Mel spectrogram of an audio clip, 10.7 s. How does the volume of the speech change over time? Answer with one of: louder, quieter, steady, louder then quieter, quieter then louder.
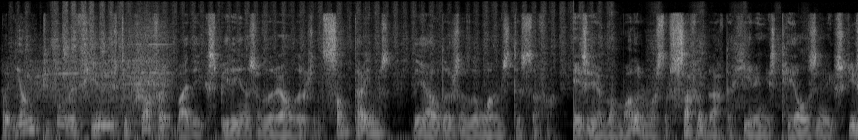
steady.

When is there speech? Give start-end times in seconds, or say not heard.
0.0-10.6.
